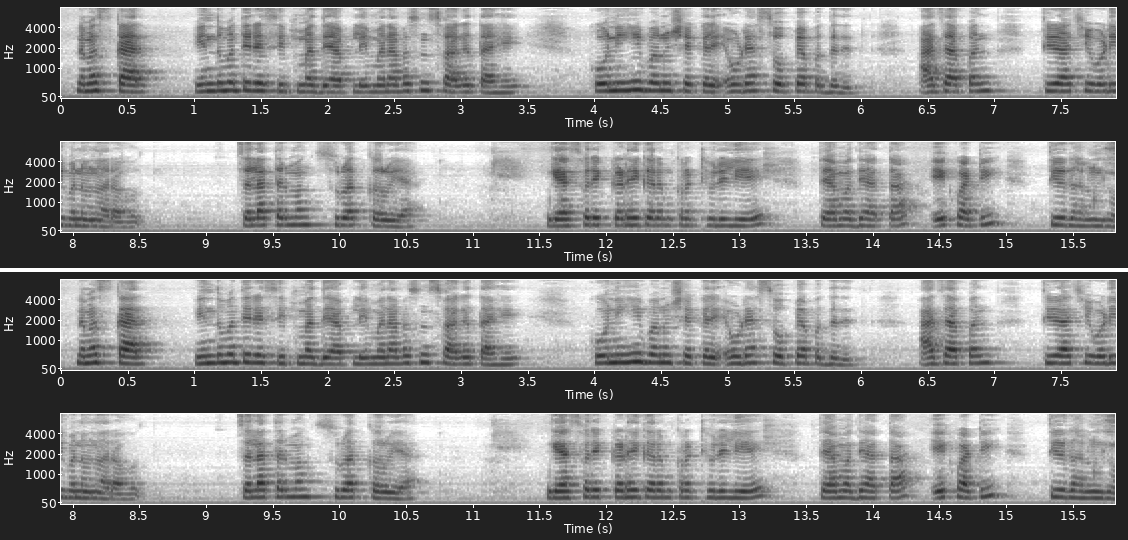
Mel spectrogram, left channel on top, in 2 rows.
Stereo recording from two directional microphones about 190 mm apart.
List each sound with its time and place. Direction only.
0.1 s a woman's voice: 40° right (ahead or behind)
